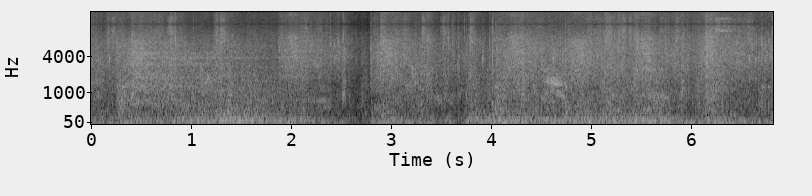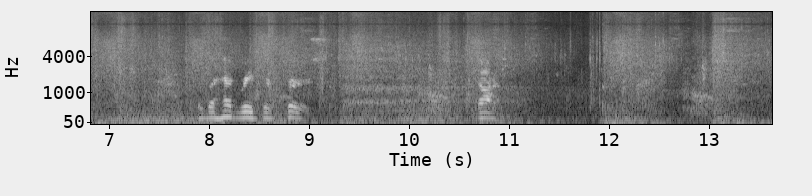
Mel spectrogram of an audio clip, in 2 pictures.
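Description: Fantasy game battle effects crackle and whoosh steadily.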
